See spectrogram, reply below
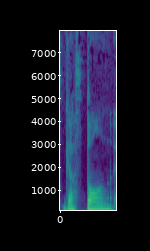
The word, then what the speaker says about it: Gaston: It's Gaston.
